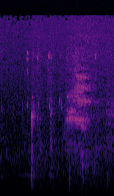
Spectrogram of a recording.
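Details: European bee-eaters exchanging "prüt" contact calls, one bird answering another to signal all is in order: short, rolling, liquid notes, a few quick calls then a longer burred phrase.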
